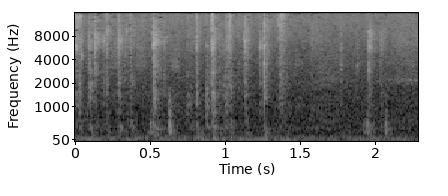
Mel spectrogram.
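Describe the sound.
Quick typing on a computer keyboard while someone writes out a to-do list: a steady stream of many sharp, clicky keystrokes at an even pace, with no talking.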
